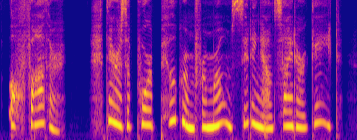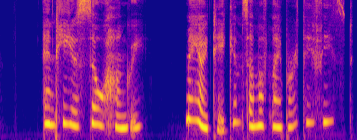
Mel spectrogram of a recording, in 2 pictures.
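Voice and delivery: put-on a small boy's high voice begging his father; high and eager, asking a favour; pleading little boy. A narrator's reading.

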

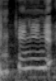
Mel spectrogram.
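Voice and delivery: soft, high little nya-nya; imitated shrew noise. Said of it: "I hear this".

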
